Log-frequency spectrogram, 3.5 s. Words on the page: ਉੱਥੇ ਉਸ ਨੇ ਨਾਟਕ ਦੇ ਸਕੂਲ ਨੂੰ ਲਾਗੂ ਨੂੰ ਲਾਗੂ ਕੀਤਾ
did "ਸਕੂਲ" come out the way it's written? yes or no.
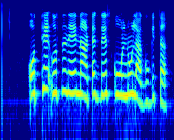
yes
